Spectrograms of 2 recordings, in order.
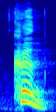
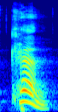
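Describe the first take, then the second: First: The word has a weak reduced vowel. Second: The word has a full a vowel. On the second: "여기서는 can, 큰, con 이런 식으로 세 가지 방법으로"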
